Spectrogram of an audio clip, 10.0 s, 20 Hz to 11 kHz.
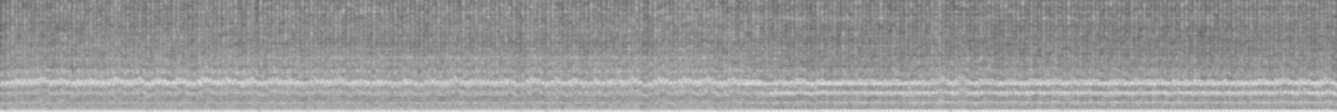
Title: Daytona 675 exhaust leak?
